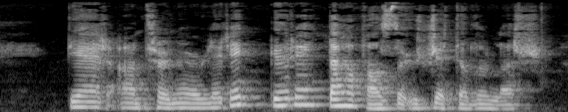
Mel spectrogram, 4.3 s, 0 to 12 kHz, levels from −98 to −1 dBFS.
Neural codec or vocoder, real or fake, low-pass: vocoder, 24 kHz, 100 mel bands, Vocos; fake; 10.8 kHz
